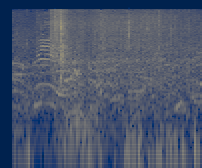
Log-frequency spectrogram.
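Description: A splash about half a second in, as a child jumps into the pool, over children's voices chattering around the pool.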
